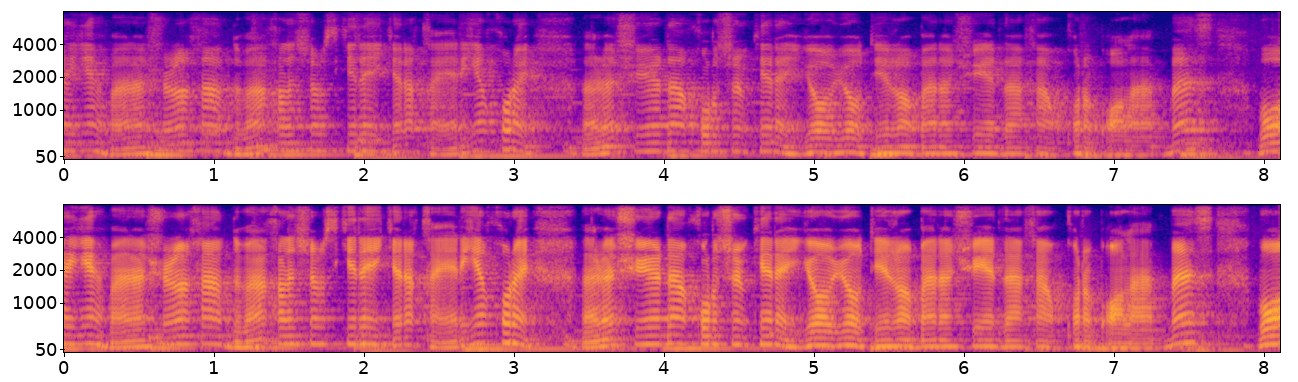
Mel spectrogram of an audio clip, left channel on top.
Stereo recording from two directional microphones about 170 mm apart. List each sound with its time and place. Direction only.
0.0 s a man's voice: 20° right (ahead or behind)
